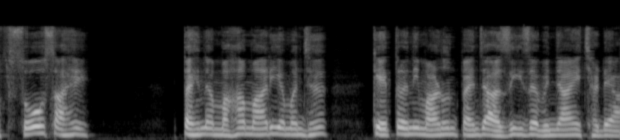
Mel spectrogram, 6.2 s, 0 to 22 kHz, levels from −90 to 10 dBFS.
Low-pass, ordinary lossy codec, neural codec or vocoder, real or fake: 9.9 kHz; AAC, 48 kbps; none; real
